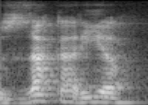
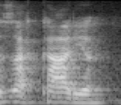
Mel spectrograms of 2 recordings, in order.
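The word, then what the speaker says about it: Zakaria: E o Zaccaria anulou, aliás é Zaccaria que se pronuncia.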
